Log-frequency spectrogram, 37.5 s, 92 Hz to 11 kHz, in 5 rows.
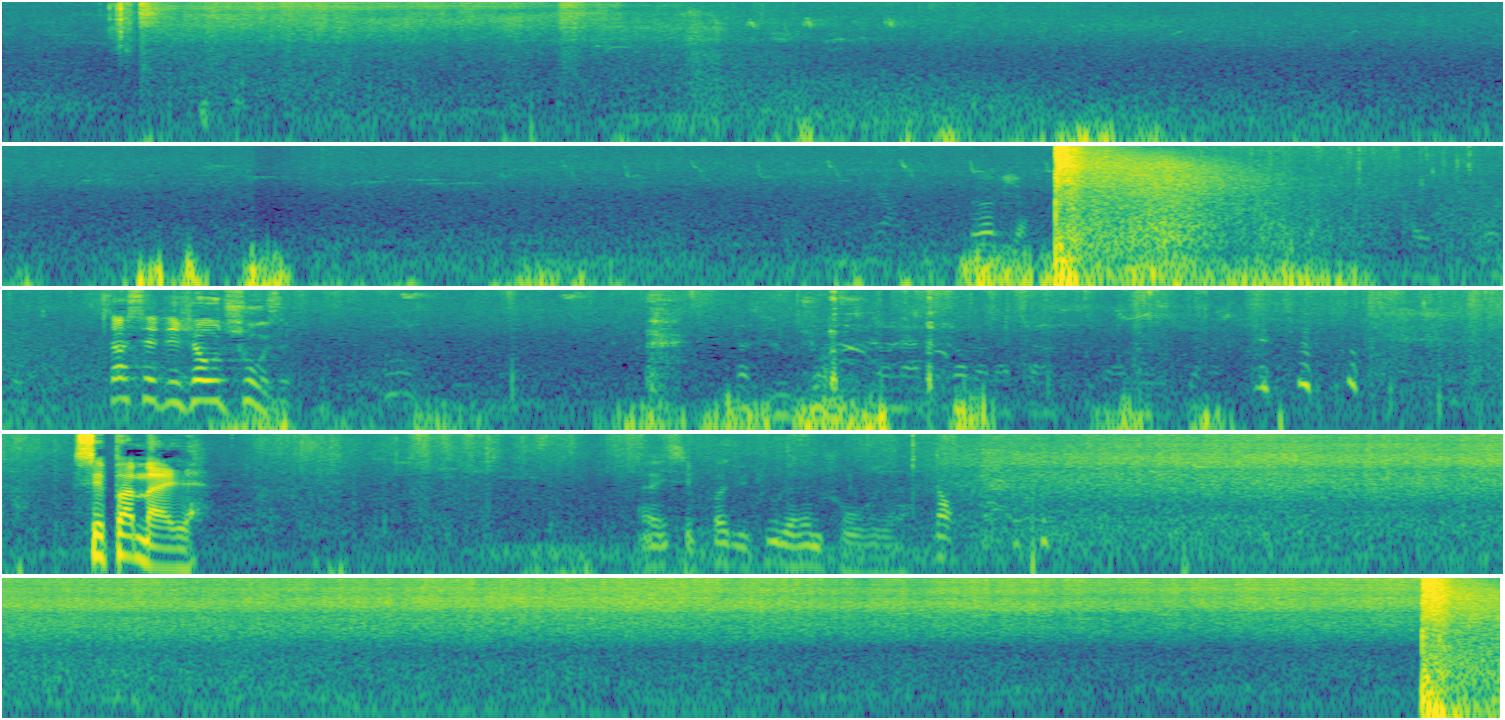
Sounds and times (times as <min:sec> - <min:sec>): Speech: 0:22.9 - 0:23.6, 0:25.7 - 0:27.3.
